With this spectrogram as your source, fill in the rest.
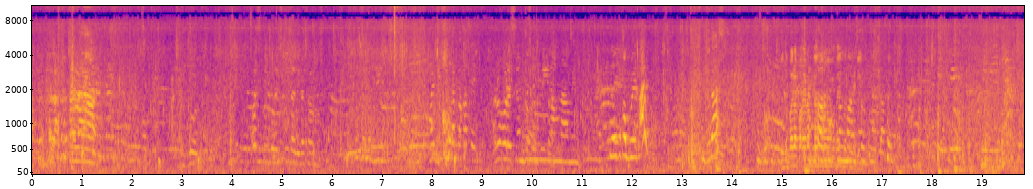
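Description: Children and adults talk and shout nearby, outdoors.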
